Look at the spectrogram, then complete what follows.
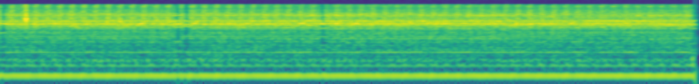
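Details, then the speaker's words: Alternator on a homemade test bench, belt-driven by a motor, battery half discharged: pilot lamp lit then went off, load came on and sound changed as charging began; steady even hum, no knocks or whine; normal alternator charging. "acendeu e apagou ... ele pesou ... mudou o barulho e começou a"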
